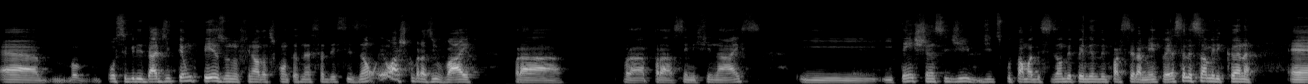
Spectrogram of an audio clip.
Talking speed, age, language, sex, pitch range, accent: 165 wpm, 40-59, Portuguese, male, 110-140 Hz, Brazilian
